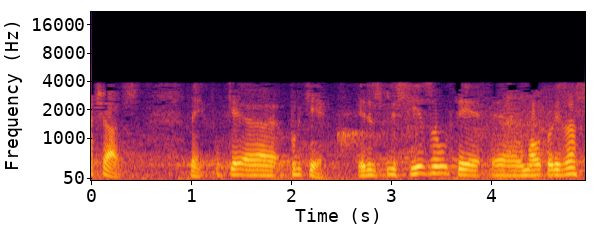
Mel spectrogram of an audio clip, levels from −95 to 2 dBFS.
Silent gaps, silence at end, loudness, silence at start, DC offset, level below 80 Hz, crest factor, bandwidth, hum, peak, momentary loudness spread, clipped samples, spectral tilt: none; 0 s; -13 LUFS; 0 s; under 0.1%; -34 dBFS; 12 dB; 4 kHz; none; 0 dBFS; 12 LU; under 0.1%; -12.5 dB/octave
